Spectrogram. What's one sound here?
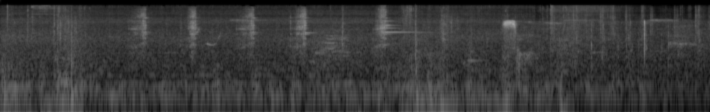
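A metal weapon strikes with a sharp clang.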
